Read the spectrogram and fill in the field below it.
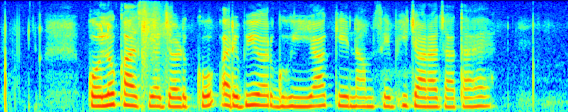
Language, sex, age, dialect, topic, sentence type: Hindi, female, 18-24, Garhwali, agriculture, statement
